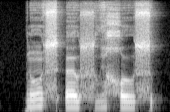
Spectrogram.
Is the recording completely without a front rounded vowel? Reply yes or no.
no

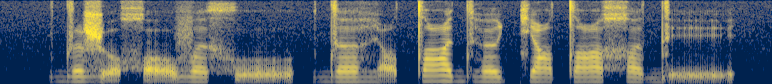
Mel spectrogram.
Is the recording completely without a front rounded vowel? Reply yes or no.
no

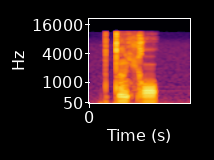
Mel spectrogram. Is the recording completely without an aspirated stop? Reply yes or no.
yes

